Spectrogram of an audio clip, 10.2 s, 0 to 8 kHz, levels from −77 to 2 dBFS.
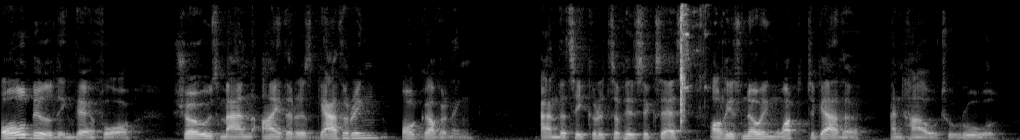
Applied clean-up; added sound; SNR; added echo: none; Shatter; 9 dB; none.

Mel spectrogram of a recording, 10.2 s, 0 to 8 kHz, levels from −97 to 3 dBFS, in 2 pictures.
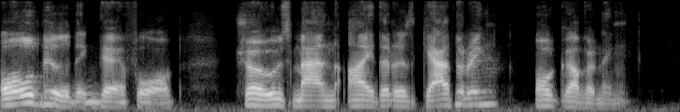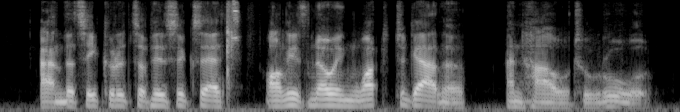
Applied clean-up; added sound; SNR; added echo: neural diffusion model UNIVERSE++.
